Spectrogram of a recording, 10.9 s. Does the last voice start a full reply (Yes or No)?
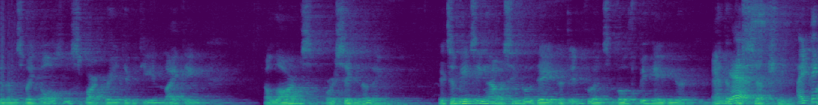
Yes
